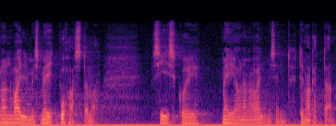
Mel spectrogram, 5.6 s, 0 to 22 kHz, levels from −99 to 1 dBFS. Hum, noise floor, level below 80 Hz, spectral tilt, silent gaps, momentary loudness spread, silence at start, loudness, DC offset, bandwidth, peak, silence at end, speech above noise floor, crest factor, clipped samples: none; -54 dBFS; -58 dBFS; -6.5 dB/octave; none; 21 LU; 0 s; -32 LUFS; 2%; 11 kHz; -14 dBFS; 0 s; 23 dB; 18 dB; under 0.1%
